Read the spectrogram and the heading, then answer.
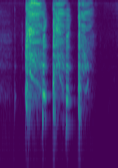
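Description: Three harsh coughs in quick succession after hard laughing, each a loud bark with a raspy tail, spaced about half a second apart with silence after.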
